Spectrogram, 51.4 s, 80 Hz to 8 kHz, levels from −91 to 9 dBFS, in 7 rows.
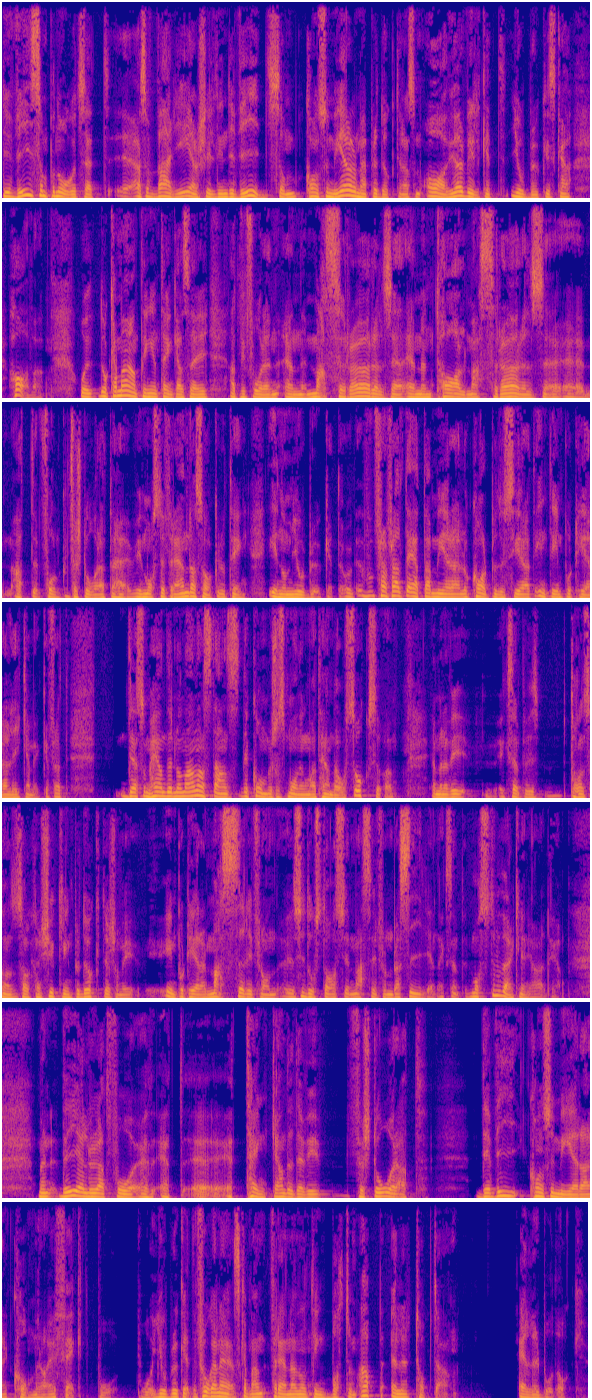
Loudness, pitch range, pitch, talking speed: -17 LUFS, 125-150 Hz, 135 Hz, 160 wpm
